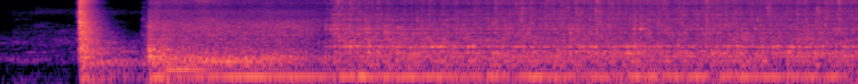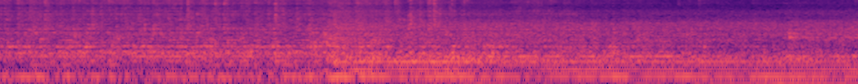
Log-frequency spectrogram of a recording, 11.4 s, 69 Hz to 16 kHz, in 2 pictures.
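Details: Whirlpool WTW5057LW top-load washer: clunk at start of a load, then loud steady droning hum with water sloshing; loud mechanical noise during wash, which the machine does very often.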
